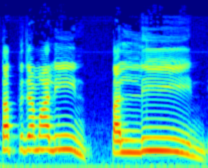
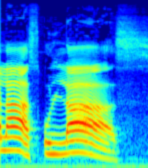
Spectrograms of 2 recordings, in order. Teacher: त के बाद ल हो तो त के स्थान पर ल हो जाता है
